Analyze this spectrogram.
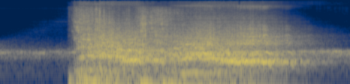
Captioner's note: creature snarling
